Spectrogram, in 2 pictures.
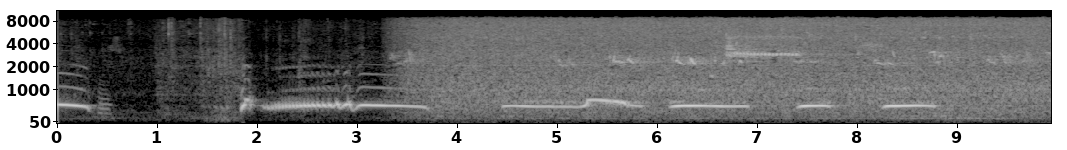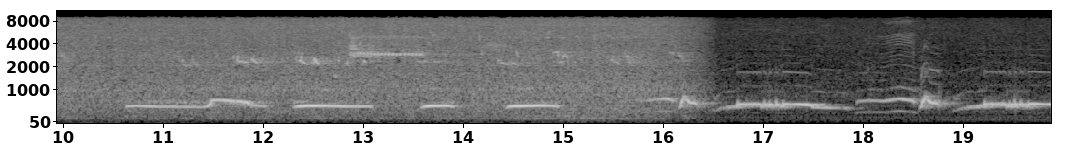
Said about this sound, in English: If you've ever heard a dove cooing, and you think about it, it actually sounds much like the whining and the groaning sounds of a person who is deeply saddened and crying as they move along. Listen to this sample that I put together.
